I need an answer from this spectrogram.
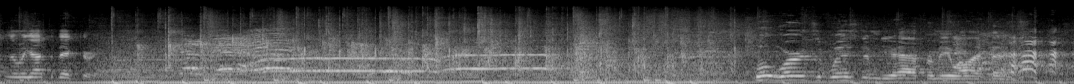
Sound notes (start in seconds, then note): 1.4 crowd cheers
